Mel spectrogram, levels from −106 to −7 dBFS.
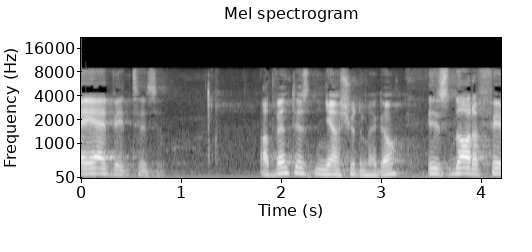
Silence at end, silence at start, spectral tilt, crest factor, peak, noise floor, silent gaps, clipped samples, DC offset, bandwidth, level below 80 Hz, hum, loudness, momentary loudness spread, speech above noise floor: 0 s; 0 s; -3.5 dB/octave; 20 dB; 0 dBFS; -46 dBFS; none; under 0.1%; under 0.1%; 9.2 kHz; -48 dBFS; none; -18 LUFS; 20 LU; 27 dB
